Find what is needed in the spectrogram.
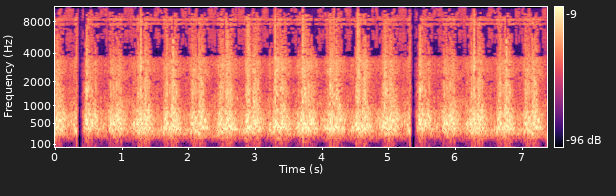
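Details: Fetal heartbeat: rapid, regular whooshing pulses at about 150 beats per minute with a galloping rhythm, within the normal fetal range.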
